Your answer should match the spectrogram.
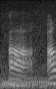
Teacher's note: विवृत मतलब खुला, खुला मतलब ओपन, आ बोल के देखो पूरा मुख विवर खुल जाता है।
